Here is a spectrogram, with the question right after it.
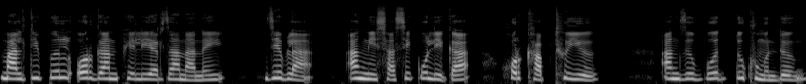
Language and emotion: Bodo, sad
